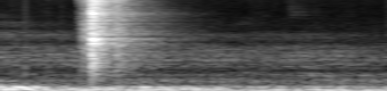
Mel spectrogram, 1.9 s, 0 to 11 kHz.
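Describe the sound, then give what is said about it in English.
A Mach M4 assault rifle fires a single sharp, bright shot with a brief decaying tail over a low, steady background. “picked up a Mach M4 assault rifle. I'm going to call that a foe, so I'm going to shoot.”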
